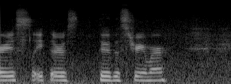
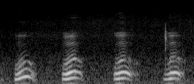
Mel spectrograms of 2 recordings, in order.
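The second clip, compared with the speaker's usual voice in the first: playful woo sounds; 5 semitones higher than usual. Pretend. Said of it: "go like".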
